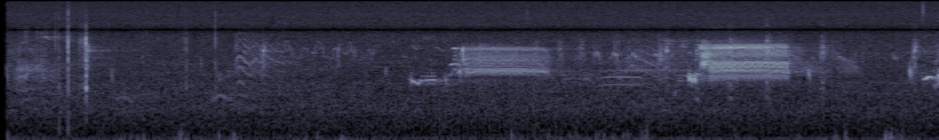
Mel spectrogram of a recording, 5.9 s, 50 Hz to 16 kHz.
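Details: A Baltimore oriole near a nest under construction in Adamant, Vermont, on May 15, 2009, gives a few short whistled notes broken by two harsh, buzzy bursts, against steady outdoor background noise.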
